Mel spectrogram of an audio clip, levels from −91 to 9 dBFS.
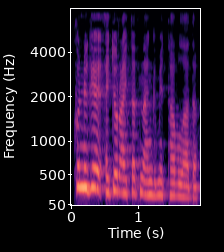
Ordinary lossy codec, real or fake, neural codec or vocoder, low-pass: none; real; none; 7.2 kHz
